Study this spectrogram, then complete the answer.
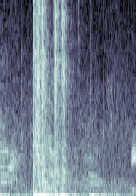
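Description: Rapid burst of gunfire from gun katas in the Deadpool video game, a dense volley of shots starting partway through and fading, with game sounds around it.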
